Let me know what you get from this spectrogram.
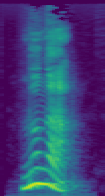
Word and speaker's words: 無我: 对我执的否定称作无我，日语念作 mu ga。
